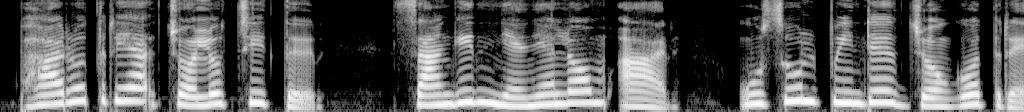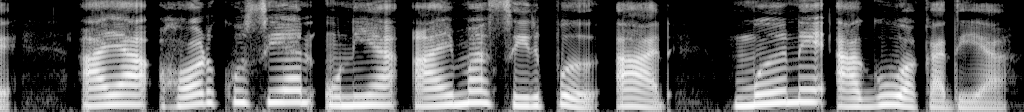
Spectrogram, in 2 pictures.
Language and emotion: Santali, neutral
